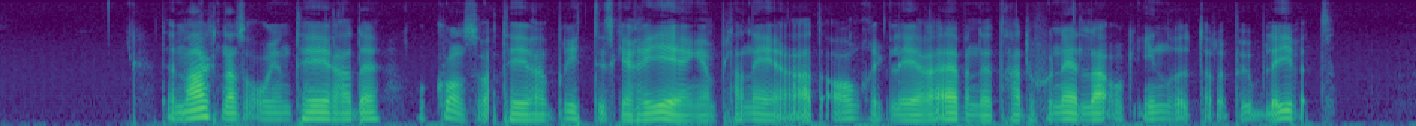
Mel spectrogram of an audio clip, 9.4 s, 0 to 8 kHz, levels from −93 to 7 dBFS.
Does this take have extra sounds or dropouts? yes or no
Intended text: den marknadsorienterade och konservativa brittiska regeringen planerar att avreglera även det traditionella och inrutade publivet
yes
